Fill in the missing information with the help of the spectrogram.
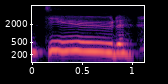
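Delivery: drawn-out California "dude"; lightly hammed-up Californian dude; mock California dude. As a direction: stretch it like a movie Californian. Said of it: "We just say dude a lot from California".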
